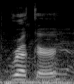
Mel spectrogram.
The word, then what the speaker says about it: Rooker: V-E-N-T-U-R-I-E-L-L-O. – My name is Anna Marie, A-N-N-A-M-A-R-I-E, Rooker, R-O-O-K-E-R. – Awesome. – Can I be? – Okay, my name is Jill, J-I-L-L, Delabovie, D-E-L-L-A-B-O-V-I-E.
